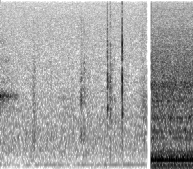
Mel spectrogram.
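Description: Faint hum with a few light clicks, then near the end an abrupt cut to a Jeep Wrangler's engine idling loud and steady, heard from inside the cabin.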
